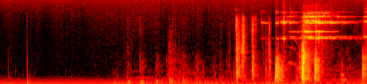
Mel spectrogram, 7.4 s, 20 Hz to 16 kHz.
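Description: Bells hanging on the front door of a home jingle and ring in a bright, shimmering cluster near the end, following some soft rustling and thumps over a steady low hum, on Christmas Eve, December 24, 1958.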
